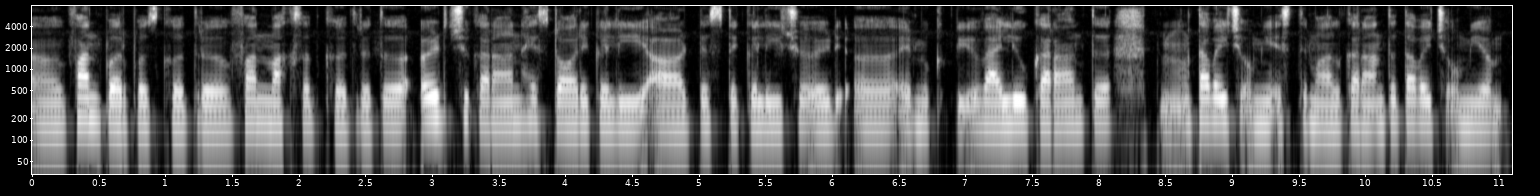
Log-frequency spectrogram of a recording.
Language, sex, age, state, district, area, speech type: Kashmiri, female, 18-30, Jammu and Kashmir, Bandipora, rural, spontaneous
